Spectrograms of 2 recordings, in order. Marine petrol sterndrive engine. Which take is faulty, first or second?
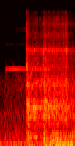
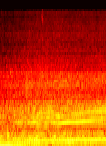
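second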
